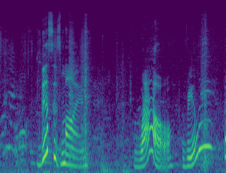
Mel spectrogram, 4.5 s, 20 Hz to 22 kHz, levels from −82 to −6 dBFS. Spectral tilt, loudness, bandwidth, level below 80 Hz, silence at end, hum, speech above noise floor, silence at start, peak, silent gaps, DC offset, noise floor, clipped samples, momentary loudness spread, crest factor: -4.5 dB/octave; -26 LUFS; 17 kHz; -52 dBFS; 0 s; none; 20 dB; 0 s; -8 dBFS; none; under 0.1%; -46 dBFS; under 0.1%; 23 LU; 18 dB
